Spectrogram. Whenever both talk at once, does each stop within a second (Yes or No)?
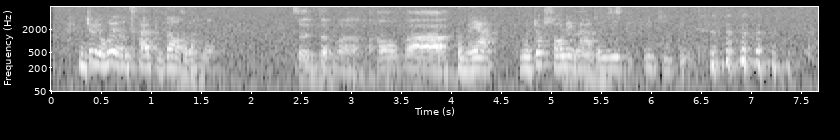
Yes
